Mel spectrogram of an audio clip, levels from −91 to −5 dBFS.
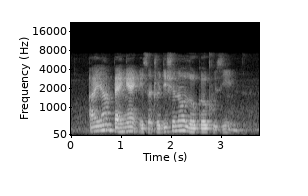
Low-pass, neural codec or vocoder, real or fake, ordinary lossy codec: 7.2 kHz; none; real; none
